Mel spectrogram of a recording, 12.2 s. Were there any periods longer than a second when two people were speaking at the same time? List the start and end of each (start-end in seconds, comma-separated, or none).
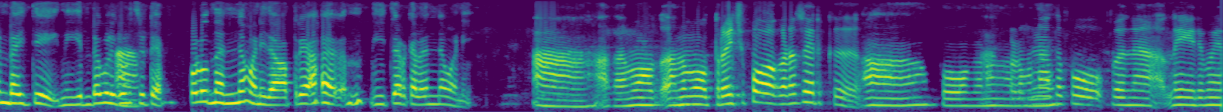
none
